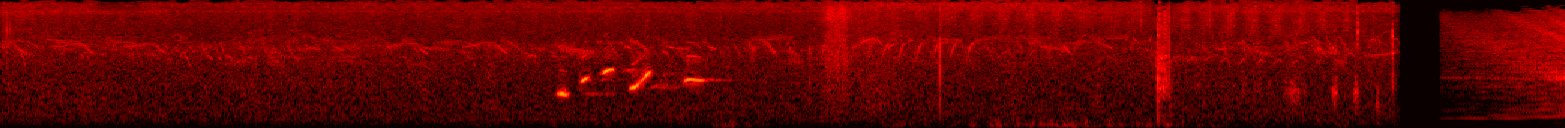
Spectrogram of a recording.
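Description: Faint outdoor ambience with a bird giving a quick run of short, pitch-sliding calls about four seconds in, and a few faint clicks later. The sound cuts out briefly near the end before electronic music begins.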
